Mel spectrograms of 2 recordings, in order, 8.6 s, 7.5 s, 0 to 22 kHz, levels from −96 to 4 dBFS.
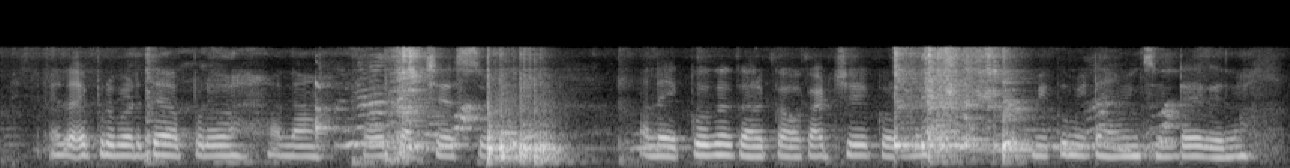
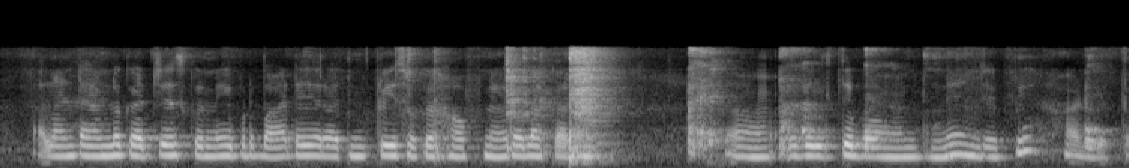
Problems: background sounds at intervals, background conversations at intervals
